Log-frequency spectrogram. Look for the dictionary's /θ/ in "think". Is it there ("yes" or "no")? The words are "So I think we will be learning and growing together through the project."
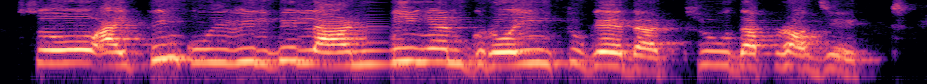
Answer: no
